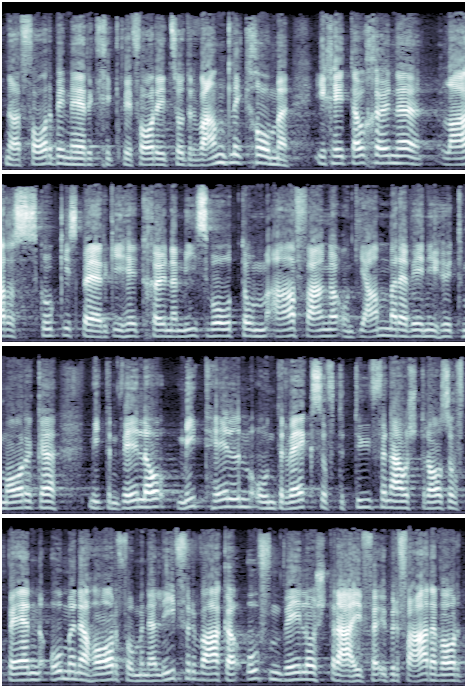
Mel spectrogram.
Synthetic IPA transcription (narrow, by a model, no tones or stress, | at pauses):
nɔəfɔːɾbemɛɾkχɪɡb̥efɔːɾɪt͡sʊdəɾvandlɪkʰɔmə | iχhɛtaʊxœnə | laɾskukisb̥ɛɾɡihɛtkœnəmisvoːtʊma̰ːfaŋːəʔʊntjaməɾəvɛnɪhʏtmɔɾɡə | mɪtəmvɛlomɪthɛlmʊntəɾvɛksʊfd̥ətyːfənaʊʃtrɔːsʊfb̥ɛɾnʊmənəɦɔːɾfɔmənəliːfəɾvaːɡ̥əʊfəmvɛloʃtraɪfəybəɾfaːɾəvɔɾd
